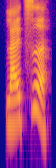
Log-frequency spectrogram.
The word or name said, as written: lai2 zi4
